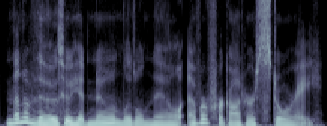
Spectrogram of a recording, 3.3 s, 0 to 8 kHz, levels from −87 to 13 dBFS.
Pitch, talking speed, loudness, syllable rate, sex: 185 Hz, 220 wpm, -15 LUFS, 5.5 syllables/s, female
